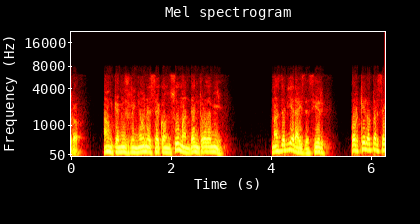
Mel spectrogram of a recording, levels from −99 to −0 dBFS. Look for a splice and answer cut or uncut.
uncut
